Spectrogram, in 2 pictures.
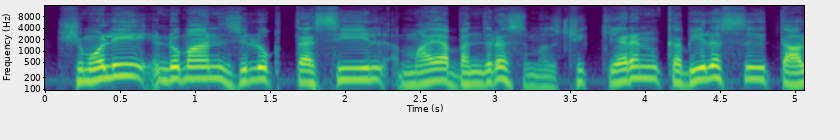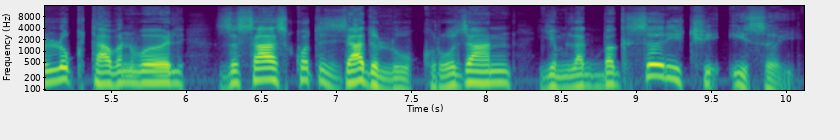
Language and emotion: Kashmiri, neutral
